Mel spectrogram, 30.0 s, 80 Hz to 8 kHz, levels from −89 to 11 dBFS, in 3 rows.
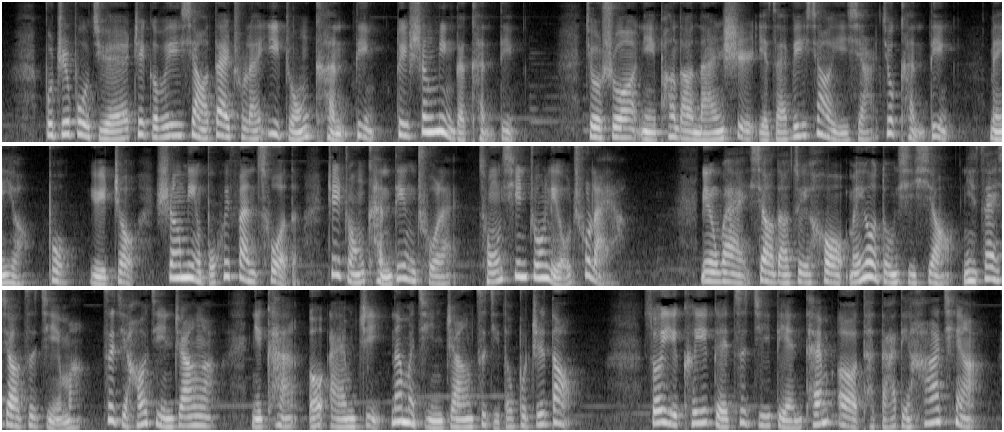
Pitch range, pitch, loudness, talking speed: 165-240 Hz, 190 Hz, -16 LUFS, 240 characters per minute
